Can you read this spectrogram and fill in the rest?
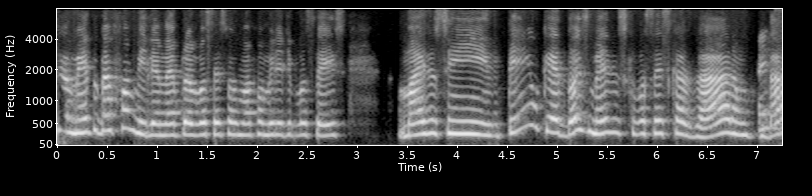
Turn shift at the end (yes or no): no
